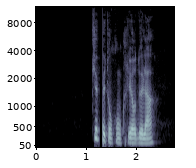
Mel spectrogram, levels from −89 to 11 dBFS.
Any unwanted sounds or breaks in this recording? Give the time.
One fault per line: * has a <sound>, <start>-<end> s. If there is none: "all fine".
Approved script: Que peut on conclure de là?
* has a dropout, 1.3-1.3 s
